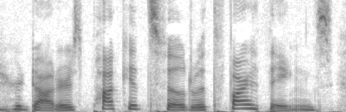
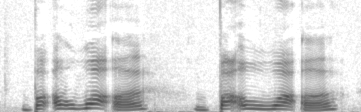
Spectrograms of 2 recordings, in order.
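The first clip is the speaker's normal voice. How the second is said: clumsy, bad put-on British accent; 4 semitones higher than usual. The speaker admits they can't do the accent, then tries anyway: bad Love Island British accent. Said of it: "I can't really do a British accent".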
